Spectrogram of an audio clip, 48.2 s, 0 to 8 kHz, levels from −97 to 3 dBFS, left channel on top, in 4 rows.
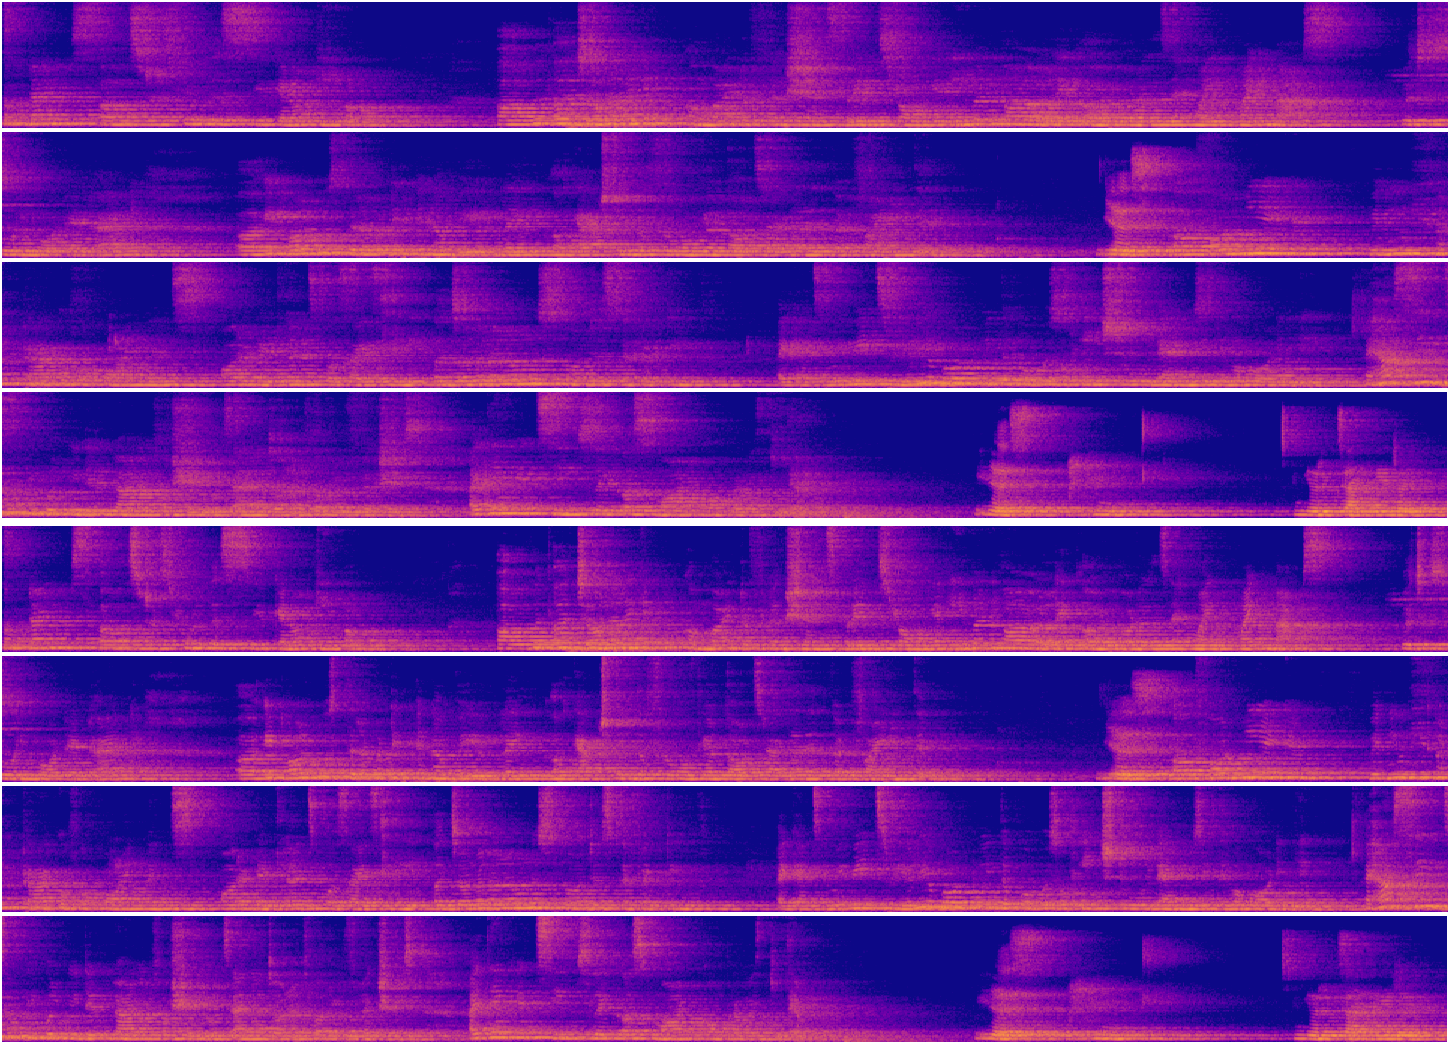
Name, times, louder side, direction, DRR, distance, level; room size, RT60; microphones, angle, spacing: voice 1, 0.0-3.0 4.1-11.0 11.7-13.2 14.0-19.8 21.8-22.9 23.4-29.9 30.6-35.0 35.5-42.9, equal, 50° right, -5 dB, 3.5 m, -31 dB
voice 2, 21.2-21.6 44.3-44.7 45.0-45.5 46.9-47.9, left 1 dB, 80° left, -3 dB, 2.1 m, -27 dB
19.5 x 6.5 x 6.7 m, 2.8 s
head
